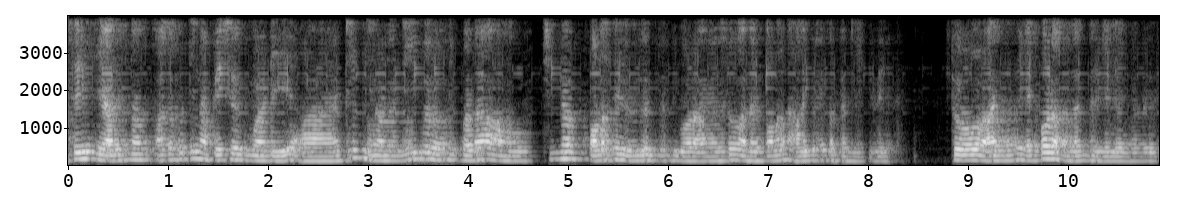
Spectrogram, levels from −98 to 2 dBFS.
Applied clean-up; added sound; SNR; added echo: neural mask model DeepFilterNet 3.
